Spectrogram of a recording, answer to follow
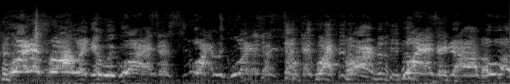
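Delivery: very high, loud outraged shouting; furious screaming. Retold or imitated. Friend scolding owner of ruined print, furious screaming. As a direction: re-enact screaming your head off. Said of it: "Like, I was furious".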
